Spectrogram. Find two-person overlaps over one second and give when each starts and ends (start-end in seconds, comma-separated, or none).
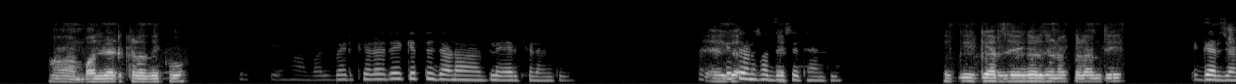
none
